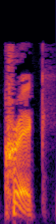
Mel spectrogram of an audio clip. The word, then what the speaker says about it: creek: He reached a large stream, of the kind the locals called a creek and pronounced crick, and decided to follow it.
